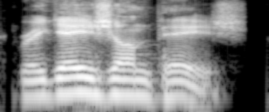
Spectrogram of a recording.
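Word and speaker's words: Regé-Jean Page: the Gray Man, and I figured out how to say his name. Reggae Jean Page.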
